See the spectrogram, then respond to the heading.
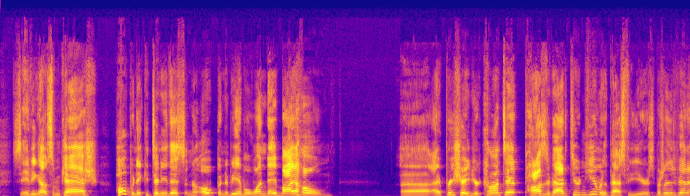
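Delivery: nerdy put-on reading voice. Reading a fan's message aloud, in a nerdy Flanders-y voice. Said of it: "I'm giving you like kind of a nerdy".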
